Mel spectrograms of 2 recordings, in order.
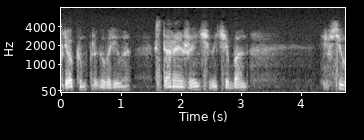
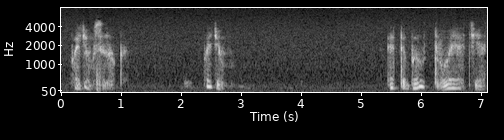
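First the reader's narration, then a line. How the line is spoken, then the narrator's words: Soft, gentle. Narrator (Russian): тихо сказала она ему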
